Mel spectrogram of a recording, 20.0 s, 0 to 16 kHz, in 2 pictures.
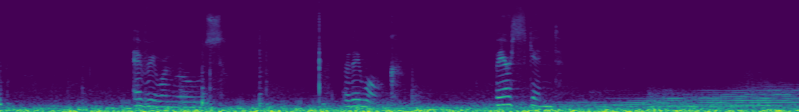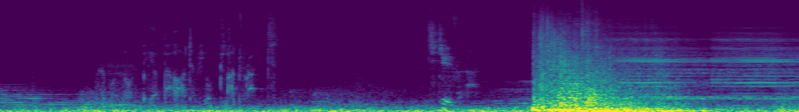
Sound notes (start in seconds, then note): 16.6 громкий грохот; 18.3 звенит будильник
